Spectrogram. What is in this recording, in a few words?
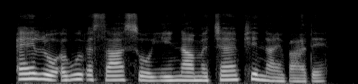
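Myanmar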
